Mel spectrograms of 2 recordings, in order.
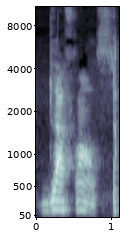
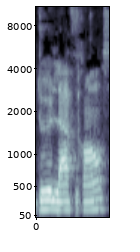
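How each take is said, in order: First: The vowel of 'de' is dropped. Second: The vowel of 'de' is fully pronounced. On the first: "you'd say de la France ... You have a D apostrophe" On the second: "instead of saying de la France"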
